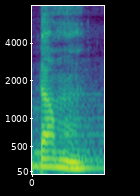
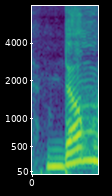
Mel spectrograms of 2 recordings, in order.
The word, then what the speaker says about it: dumb: आगे लिखा है दोस्तों DUMB, इसे पढ़ते हैं दोस्तों डम। डम्ब नहीं पढ़ेंगे, यहाँ जो बी लिखा है ना यह साइलेंट है, इसका उच्चारण हमें नहीं करना होता है।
